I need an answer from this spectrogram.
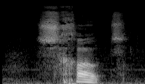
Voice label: "schoot", Dutch

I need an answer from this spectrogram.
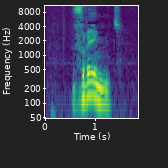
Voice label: "vreemd", Dutch

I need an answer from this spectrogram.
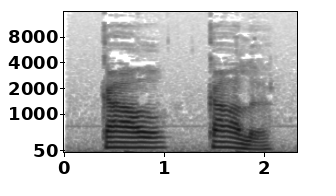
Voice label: "kaal kale", Dutch

